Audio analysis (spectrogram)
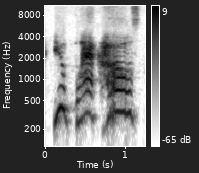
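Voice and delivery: a hint of a son's taunt, high and slow; mock insulting son. Mother imitating her son on social media, high mock taunt.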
